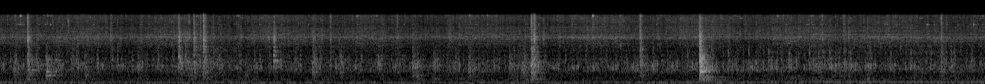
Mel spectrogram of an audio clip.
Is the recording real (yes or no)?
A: yes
